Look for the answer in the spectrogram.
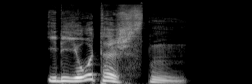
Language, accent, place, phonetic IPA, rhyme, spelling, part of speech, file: German, Germany, Berlin, [iˈdi̯oːtɪʃstn̩], -oːtɪʃstn̩, idiotischsten, adjective, De-idiotischsten.ogg
- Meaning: 1. superlative degree of idiotisch 2. inflection of idiotisch: strong genitive masculine/neuter singular superlative degree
